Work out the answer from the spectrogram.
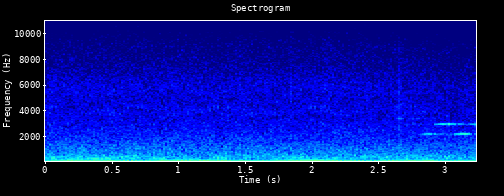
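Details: A steady low rumble like an engine or distant surf fills the recording, with no animal voice standing out.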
